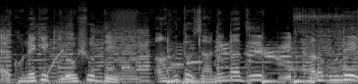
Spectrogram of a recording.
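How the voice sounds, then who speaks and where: A man's voice: on the high side, animated, fairly quick, over loud music, lightly acted. A man playing a bluffing, nervous young village doctor in a cartoon, hesitant yet reassuring. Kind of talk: cartoon dialogue.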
